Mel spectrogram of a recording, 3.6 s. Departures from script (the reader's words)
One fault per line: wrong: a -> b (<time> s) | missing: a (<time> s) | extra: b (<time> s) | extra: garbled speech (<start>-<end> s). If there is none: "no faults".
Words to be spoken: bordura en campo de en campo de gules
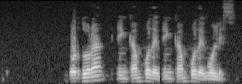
no faults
